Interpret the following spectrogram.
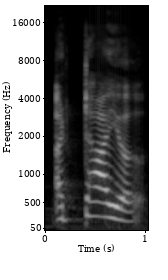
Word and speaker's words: attire: Next है अटायर, अटायर, इसमें भी आर प्रोनाउंस नहीं होता है, ये है अटायर।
